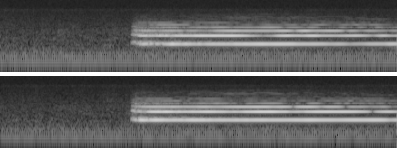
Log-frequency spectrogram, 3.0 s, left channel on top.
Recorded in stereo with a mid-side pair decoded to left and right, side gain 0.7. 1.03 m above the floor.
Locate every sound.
1.0 s a trumpet: 40° right, 0.6 m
